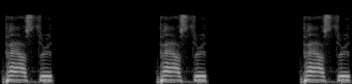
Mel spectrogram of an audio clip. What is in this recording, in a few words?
passed through 3x, connected speech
